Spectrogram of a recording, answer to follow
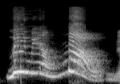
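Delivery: screamed high and loud; furious yell. Retold or imitated. Angry person yelling at someone they love. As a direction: scream it like a slammed door. Angry argument with loved one.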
